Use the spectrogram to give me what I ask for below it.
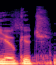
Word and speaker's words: Jokic: Jokic.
